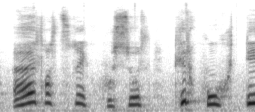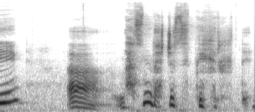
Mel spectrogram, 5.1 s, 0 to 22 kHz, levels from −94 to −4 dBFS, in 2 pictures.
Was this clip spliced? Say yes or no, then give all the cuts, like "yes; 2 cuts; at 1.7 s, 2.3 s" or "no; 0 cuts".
no; 0 cuts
